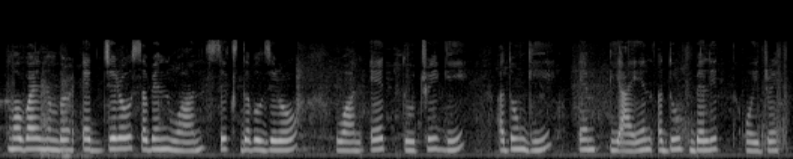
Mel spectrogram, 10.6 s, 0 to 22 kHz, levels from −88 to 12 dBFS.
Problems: background conversations at intervals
